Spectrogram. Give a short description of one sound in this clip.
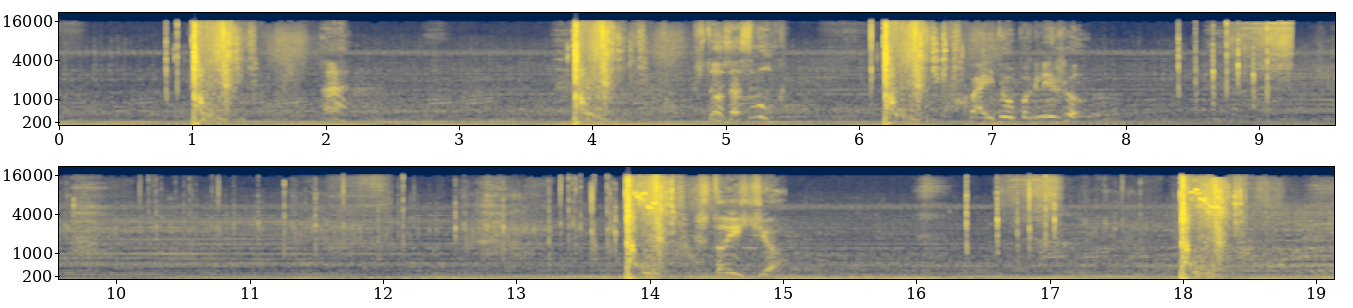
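A bowstring snaps as arrows are loosed, one at a time.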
